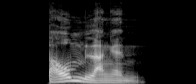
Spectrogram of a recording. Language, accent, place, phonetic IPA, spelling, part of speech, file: German, Germany, Berlin, [ˈbaʊ̯mlaŋən], baumlangen, adjective, De-baumlangen.ogg
- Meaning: inflection of baumlang: 1. strong genitive masculine/neuter singular 2. weak/mixed genitive/dative all-gender singular 3. strong/weak/mixed accusative masculine singular 4. strong dative plural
